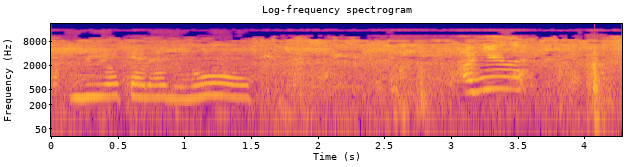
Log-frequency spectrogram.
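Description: A high-pitched voice calling out for about a second, then a second, shorter call with rising pitch near the end, over faint background noise.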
